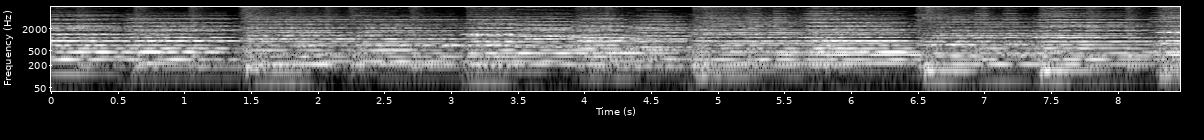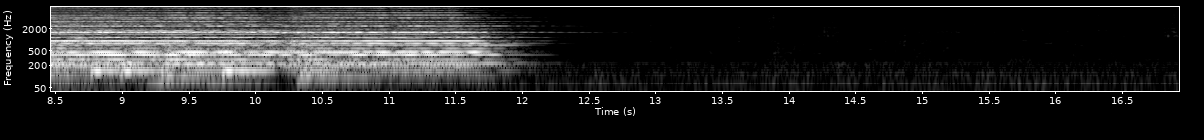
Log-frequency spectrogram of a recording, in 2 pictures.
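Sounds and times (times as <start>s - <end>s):
national anthem music: 0.0s - 12.8s.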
